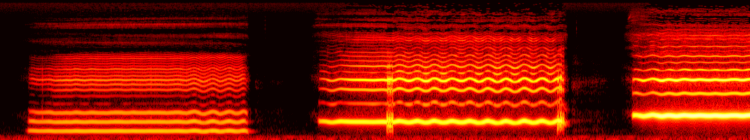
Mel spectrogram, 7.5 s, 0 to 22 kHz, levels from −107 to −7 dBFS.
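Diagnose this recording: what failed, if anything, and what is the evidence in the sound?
Lost LE Audio frames at the codec/Bluetooth link stage: at 3.87–3.92 s the music blurs into a noisy smear for about 52 ms. From 5.57 to 5.63 s, 30 ms of brief dropouts smear it again. The LC3 decoder concealed the gaps by replaying the last spectrum with randomised signs. On a spectrogram, sharp harmonics dissolve into diffuse broadband texture, not a blank gap.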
